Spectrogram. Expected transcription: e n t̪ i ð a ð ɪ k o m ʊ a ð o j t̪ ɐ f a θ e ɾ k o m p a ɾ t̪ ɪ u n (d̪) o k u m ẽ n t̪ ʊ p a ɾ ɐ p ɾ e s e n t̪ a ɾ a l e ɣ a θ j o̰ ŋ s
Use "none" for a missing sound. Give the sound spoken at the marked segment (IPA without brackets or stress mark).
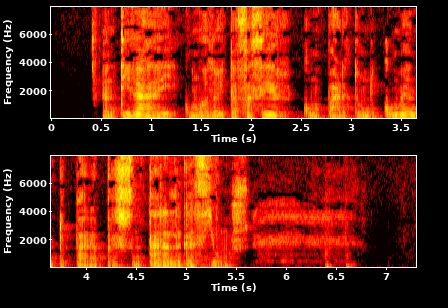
d̪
